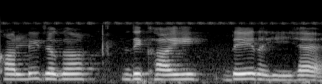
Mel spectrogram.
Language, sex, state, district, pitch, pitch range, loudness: Hindi, female, Punjab, Fazilka, 240 Hz, 230-245 Hz, -14 LUFS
